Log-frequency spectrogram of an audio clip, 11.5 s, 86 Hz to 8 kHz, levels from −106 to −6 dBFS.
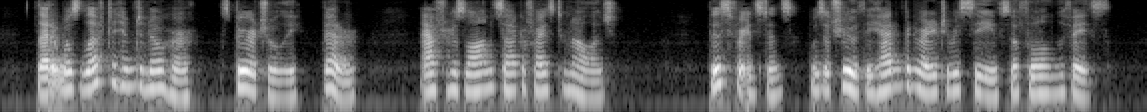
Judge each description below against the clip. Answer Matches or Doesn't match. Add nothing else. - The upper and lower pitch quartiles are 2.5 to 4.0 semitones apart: Doesn't match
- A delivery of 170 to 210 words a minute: Matches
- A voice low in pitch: Doesn't match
